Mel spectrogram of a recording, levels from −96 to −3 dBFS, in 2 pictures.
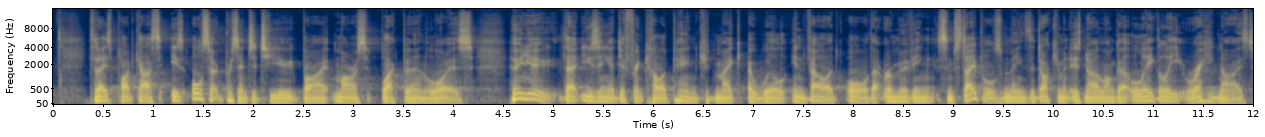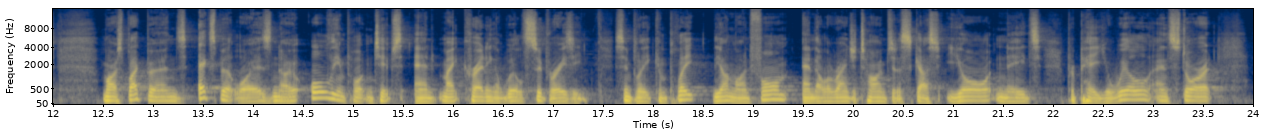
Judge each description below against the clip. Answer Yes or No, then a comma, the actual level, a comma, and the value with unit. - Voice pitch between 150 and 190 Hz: No, low, 105 Hz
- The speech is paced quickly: No, average, 185 wpm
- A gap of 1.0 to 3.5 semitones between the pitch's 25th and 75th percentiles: Yes, average, 3.1 semitones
